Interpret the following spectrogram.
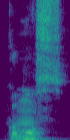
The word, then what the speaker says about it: commence: তারপর এটা হচ্ছে je commence হুম commence comment কমস ইএন কমস। সি পর্যন্ত উচ্চারণ করতে হবে, রাইট?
